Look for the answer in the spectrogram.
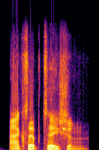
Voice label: "acceptation", British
